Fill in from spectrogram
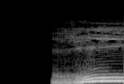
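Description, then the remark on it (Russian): After a short silence, a fox lets out one loud, raspy call that starts abruptly and rises in pitch as it holds, harsh and strained. “Лиса.”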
